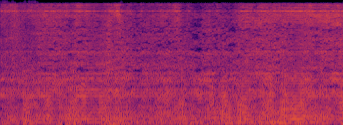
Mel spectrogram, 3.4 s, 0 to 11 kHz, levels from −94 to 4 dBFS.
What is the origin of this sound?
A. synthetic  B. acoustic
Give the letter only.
A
